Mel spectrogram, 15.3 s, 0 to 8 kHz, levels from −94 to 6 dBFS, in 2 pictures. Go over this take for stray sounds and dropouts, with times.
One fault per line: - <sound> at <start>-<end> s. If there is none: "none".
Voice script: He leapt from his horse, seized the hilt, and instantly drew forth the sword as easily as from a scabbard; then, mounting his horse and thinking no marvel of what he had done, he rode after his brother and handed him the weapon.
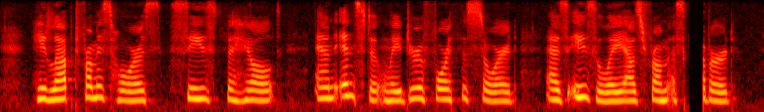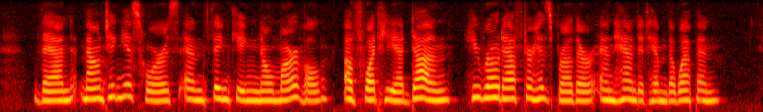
- dropout at 6.9-7.0 s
